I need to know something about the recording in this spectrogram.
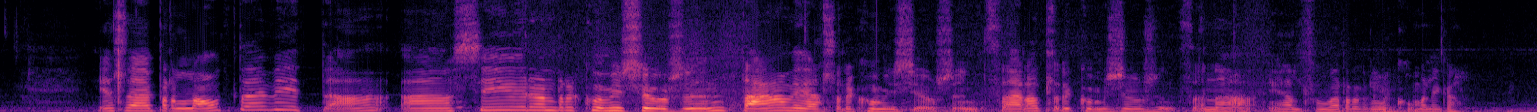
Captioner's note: speaking Icelandic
